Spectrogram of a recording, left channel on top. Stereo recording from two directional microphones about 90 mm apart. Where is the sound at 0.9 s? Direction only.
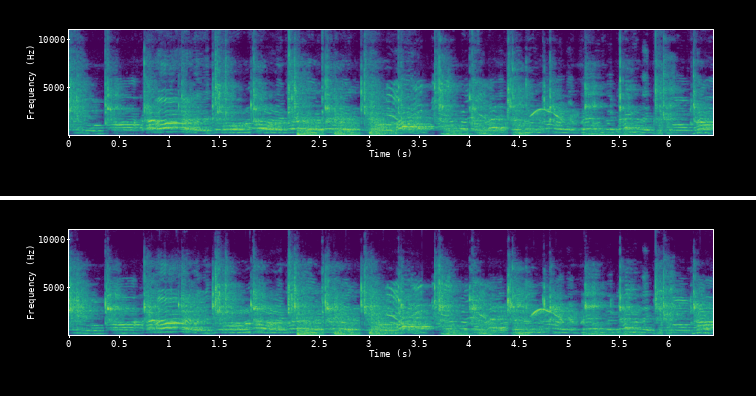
10° left (ahead or behind).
